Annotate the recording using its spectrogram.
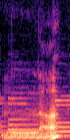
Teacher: It's dental. It's voiced. It's unaspirated.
